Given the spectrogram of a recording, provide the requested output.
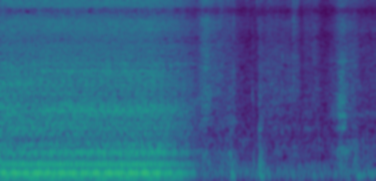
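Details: Integra after temporary exhaust patch, slip-fit pipe with three clamps replacing rotted resonator ends, before warm-up: smooth idle pulsing about four times a second, no puffing or rasp, then switched off; exhaust sealed.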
